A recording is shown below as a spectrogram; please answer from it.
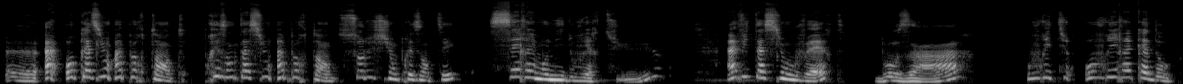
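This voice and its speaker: A woman giving an unscripted card reading to her viewers. She coughs often from a frog in her throat, talks in a slow, halting way and repeats the card names as she reads their meanings. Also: high-pitched, slightly rough. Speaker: card reader.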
